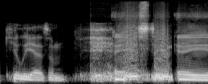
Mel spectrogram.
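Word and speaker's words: chiliasm: En inglés se dice kiliasm.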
